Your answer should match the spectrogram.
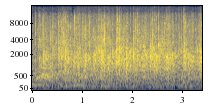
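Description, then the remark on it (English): An audience bursts into steady, dense applause with cheering for Jesus mixed in, a loud continuous patter of many hands clapping that holds evenly for a few seconds. “Can we cheer Jesus?”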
